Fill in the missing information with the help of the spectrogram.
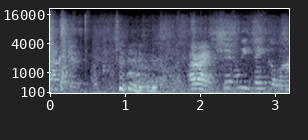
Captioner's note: laughter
